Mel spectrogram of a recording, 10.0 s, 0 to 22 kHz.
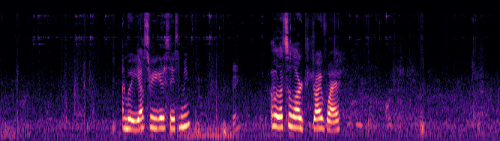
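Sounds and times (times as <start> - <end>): footsteps on asphalt: 6.6 - 10.0.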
